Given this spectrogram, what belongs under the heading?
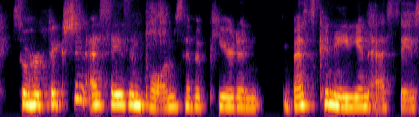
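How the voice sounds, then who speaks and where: A woman with a dark, mellow tone, somewhat breathy, with ordinary pitch variation. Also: quiet background. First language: French. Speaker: contest jury member. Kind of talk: introduction of a speaker. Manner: halting, many fillers.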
